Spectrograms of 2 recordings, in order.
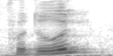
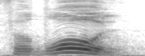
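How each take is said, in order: First: The middle consonant is a plain, light dh sound. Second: The middle consonant is a heavy, emphatic d sound. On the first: The speaker calls it wrong. "you can say fudul with dh" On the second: The speaker calls it right. "the correct word is fudul"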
